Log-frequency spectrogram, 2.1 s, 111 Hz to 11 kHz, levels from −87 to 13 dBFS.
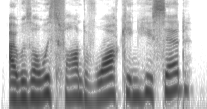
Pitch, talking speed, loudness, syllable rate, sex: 190 Hz, 230 wpm, -18 LUFS, 5.6 syllables/s, female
